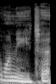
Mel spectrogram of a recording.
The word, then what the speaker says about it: Juanita: Well, my name is Juanita and it's spelled J-U-A-N-I-T-A and it's a Spanish name.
